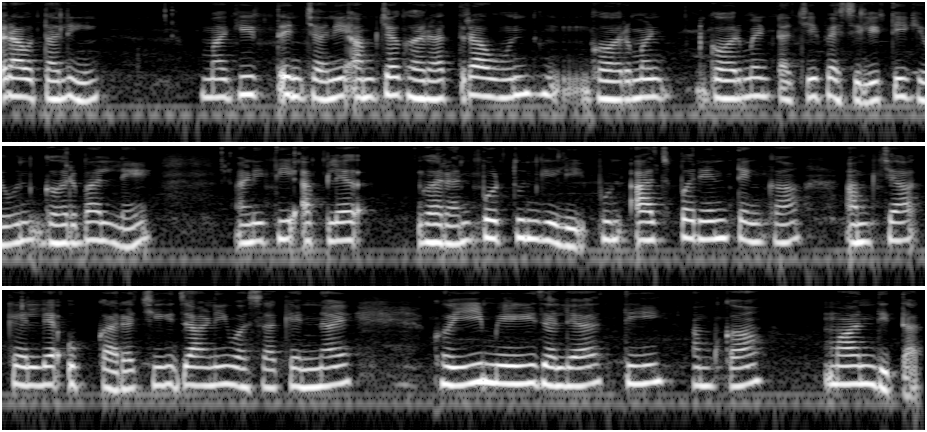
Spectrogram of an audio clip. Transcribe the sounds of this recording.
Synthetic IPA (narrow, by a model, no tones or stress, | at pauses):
ɾaʋt̪alĩ | maɡiːɾt̪ɛ̃ɲt͡ɕjaniʔamt͡ɕjaɡʱəɾat̪ɾaʋuːnɡɔɾmeɡɔʋɾmeɳʈat͡ɕifɛsiliʈiɡʱeuːnɡʱəɾbʱalːɛ̃ | aɽ̃it̪iʔaplja | ɡʱəɾãnpəɽt̪uːnɡʱeliːpəːɳad͡zpəɾjənt̪ːɛ̃ŋkaamt͡ɕjakɛljaʔup̚kaɾat͡ɕid͡zaɽ̃iʋəsakɛnːajkʰəiːmeɭiːd͡zʱaljat̪i | amka | mand̪it̪a̰t̪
